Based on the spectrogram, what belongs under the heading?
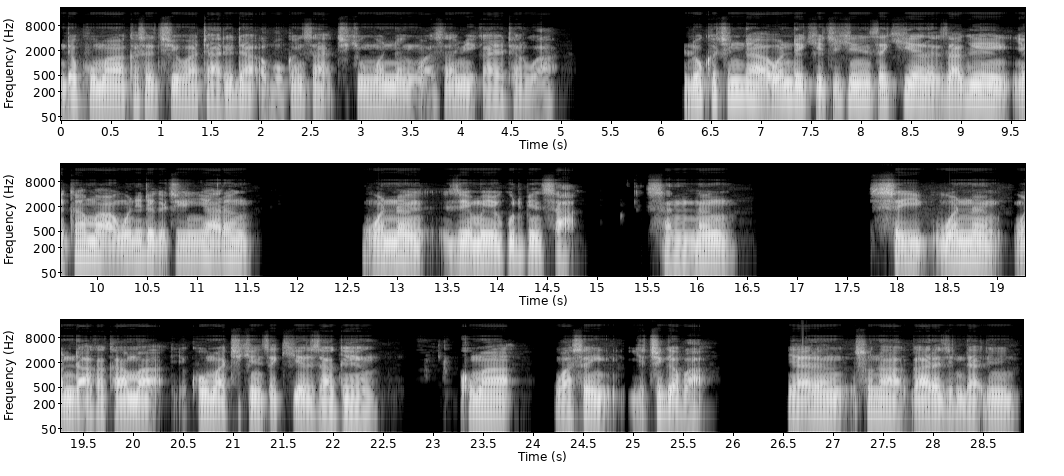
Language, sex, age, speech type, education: Hausa, male, 15-29, spontaneous, primary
